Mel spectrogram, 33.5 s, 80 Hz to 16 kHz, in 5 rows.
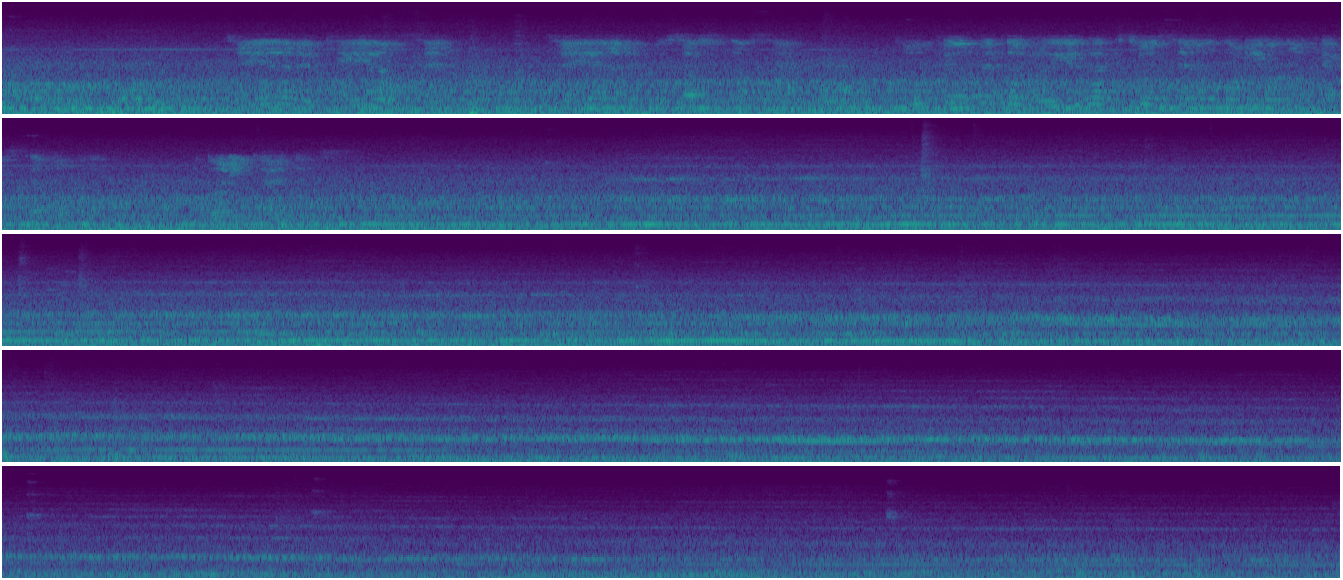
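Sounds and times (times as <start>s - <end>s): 
interior rumble of a moving Rinkai Line train: 0.0s - 33.4s.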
